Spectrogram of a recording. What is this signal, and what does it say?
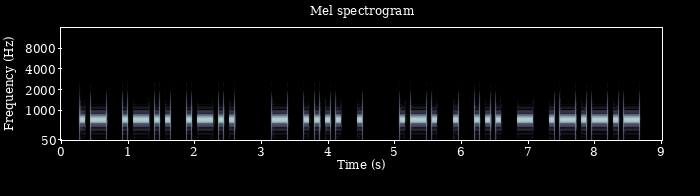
Morse code, heard as a keyed tone, about 15 wpm, 700 Hz. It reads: ALL THE REST.
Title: Sentences from Top 1300 Words 15wpm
